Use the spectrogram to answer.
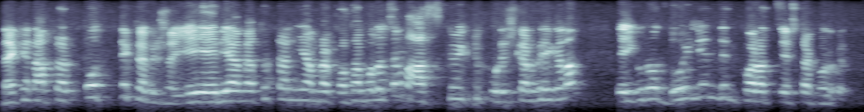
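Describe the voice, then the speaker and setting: High-voiced man teaching on a call. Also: animated, a bit bright, highs cut off, a little hiss or hum. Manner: patient, repeats sounds slowly, checks in with "right?". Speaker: spoken English teacher. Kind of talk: online class lecture. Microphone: headphones on a video call.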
